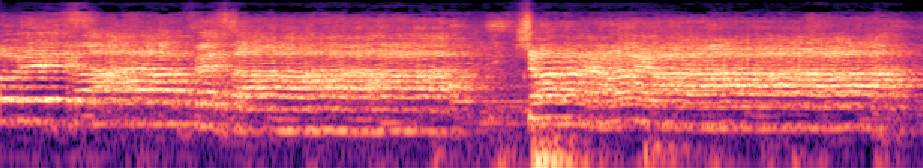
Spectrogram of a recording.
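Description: A group of men chanting a football cheer together in a small tiled locker room. A loud burst of shouting comes about halfway through.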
